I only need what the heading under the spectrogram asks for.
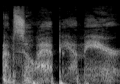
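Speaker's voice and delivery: little soft, sultry whisper. Showing how to draw someone close before a first kiss: little sultry whisper. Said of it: "a little sultry whisper".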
